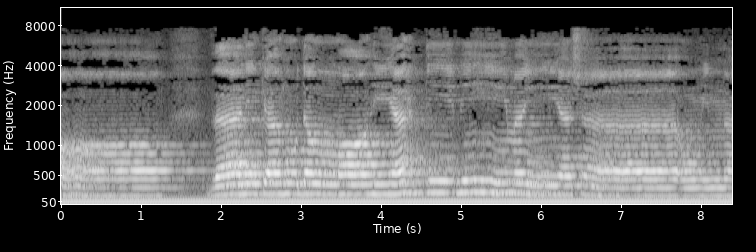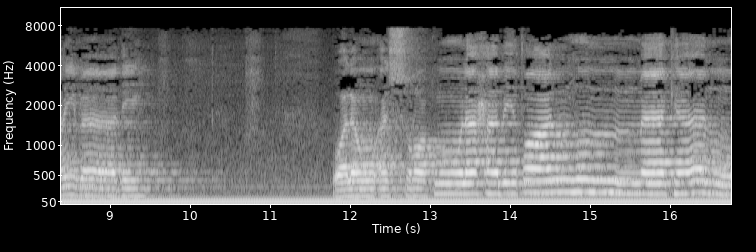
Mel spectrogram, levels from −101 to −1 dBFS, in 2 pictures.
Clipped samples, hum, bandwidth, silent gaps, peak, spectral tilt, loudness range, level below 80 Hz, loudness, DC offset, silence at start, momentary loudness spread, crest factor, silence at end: under 0.1%; none; 8 kHz; none; 0 dBFS; -6 dB/octave; 7 LU; -22 dBFS; -16 LUFS; 0.7%; 0 s; 12 LU; 14 dB; 0 s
